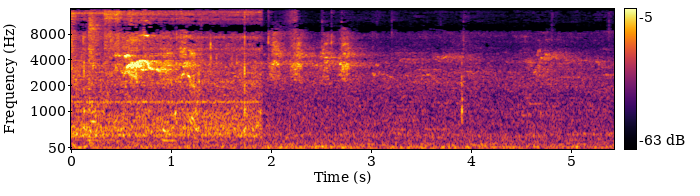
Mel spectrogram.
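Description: Outdoor background noise with a steady low rumble and a faint bird call about half a second in.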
